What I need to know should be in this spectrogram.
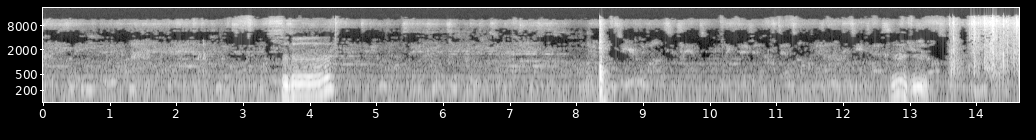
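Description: A middle-aged man crunches on a cookie.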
